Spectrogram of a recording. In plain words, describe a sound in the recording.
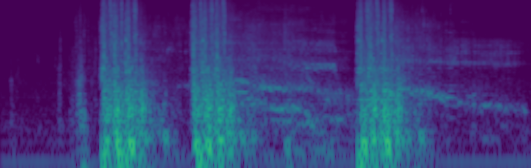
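A rifle fires a few loud shots that echo briefly.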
